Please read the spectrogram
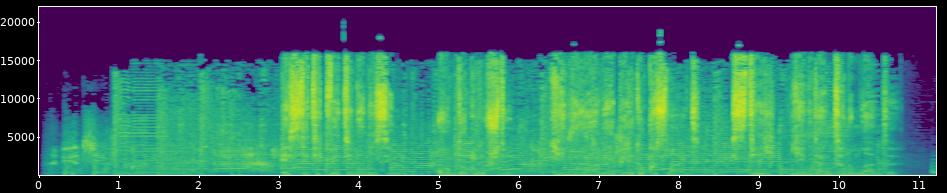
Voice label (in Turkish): ERKEK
